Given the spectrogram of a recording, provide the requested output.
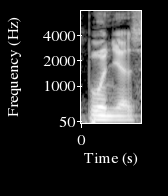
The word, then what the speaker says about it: Bunjes: Kirsten, who spoke French, came upon this former major, Bunyas, Hermann Bunyas, B-U-N-J-E-S, Bunyas, that's how they pronounce it.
